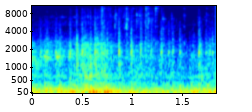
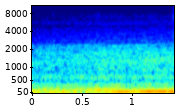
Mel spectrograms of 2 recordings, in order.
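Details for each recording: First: 1993 Ford F-150 4.9 straight six at startup: uneven idle lurching and surging, RPM bouncing with throttle, tends to die; rough unstable idle, later fixed by replacing MAP sensor. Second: 1993 Ford F-150 4.9 inline-six after MAP sensor replacement fixed rough idle, bogging and hesitation: quick start, steady low rumble swelling smoothly with light throttle, responsive, rpm holding steady; normal idle and throttle response.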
